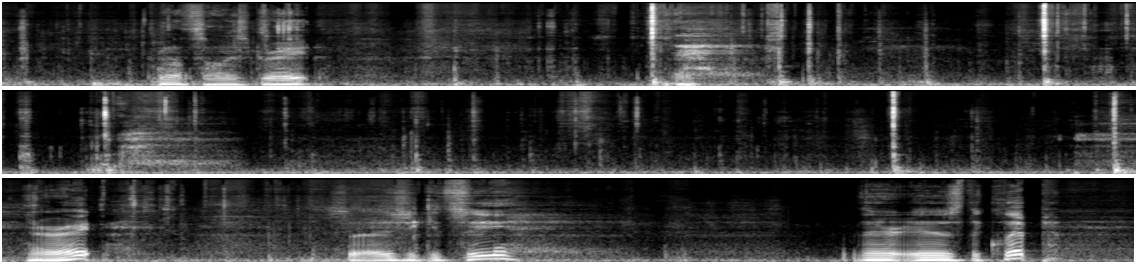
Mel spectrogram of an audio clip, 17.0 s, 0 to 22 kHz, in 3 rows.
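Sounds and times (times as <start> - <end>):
screwdriver clicking and scraping clip: 2.2 - 10.3, 11.1 - 12.5.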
